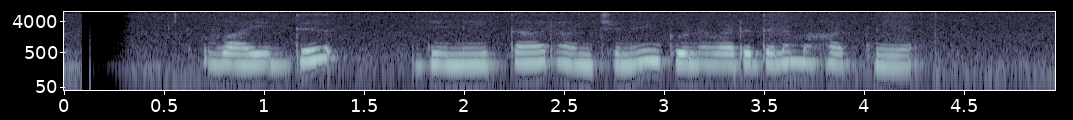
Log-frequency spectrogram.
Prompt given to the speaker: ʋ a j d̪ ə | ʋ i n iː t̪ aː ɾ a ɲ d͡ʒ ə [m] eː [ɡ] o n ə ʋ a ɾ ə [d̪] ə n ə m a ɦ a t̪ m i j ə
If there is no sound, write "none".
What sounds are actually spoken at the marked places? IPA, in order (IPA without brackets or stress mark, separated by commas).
n, ɡ, d̪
